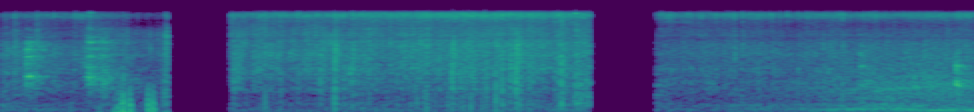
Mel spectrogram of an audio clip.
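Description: Slit okra sizzling in hot oil in a wok as it is tipped in, with a few light clatters of the pieces and plate at the start, then a steady frying sizzle. The sound cuts out twice, briefly.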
